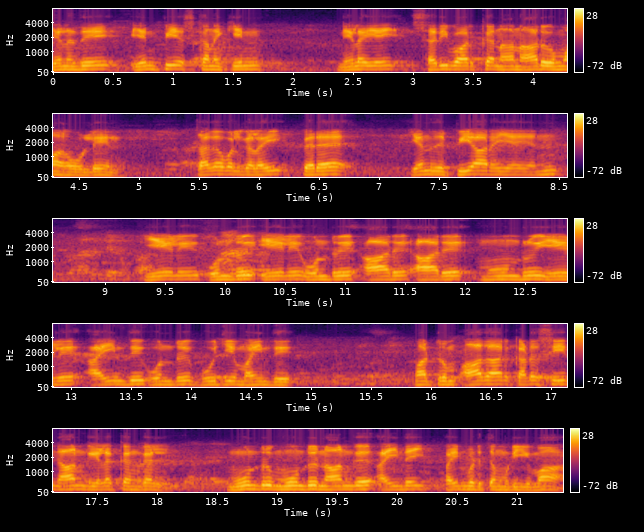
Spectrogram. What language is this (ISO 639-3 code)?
tam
